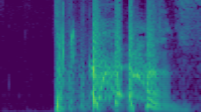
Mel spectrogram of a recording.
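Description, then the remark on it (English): A fairly loud cough breaks out after a brief silence, a rough cluster of raspy bursts with a throaty edge that trails off over about a second and a half. “See how I coughed?”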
